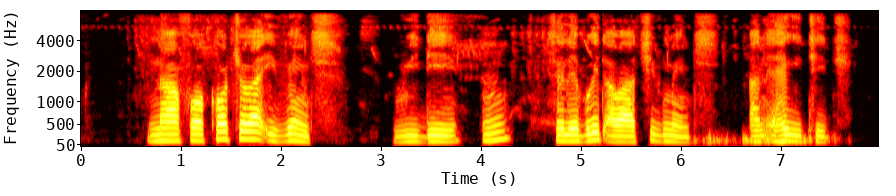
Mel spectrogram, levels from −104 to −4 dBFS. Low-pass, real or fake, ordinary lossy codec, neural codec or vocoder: 7.2 kHz; real; none; none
